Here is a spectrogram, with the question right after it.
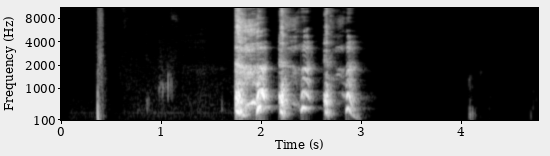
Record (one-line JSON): {"three_cough_length": "4.8 s", "three_cough_amplitude": 29168, "three_cough_signal_mean_std_ratio": 0.26, "survey_phase": "beta (2021-08-13 to 2022-03-07)", "age": "45-64", "gender": "Female", "wearing_mask": "No", "symptom_none": true, "smoker_status": "Never smoked", "respiratory_condition_asthma": false, "respiratory_condition_other": false, "recruitment_source": "REACT", "submission_delay": "1 day", "covid_test_result": "Negative", "covid_test_method": "RT-qPCR", "influenza_a_test_result": "Negative", "influenza_b_test_result": "Negative"}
